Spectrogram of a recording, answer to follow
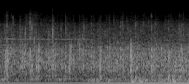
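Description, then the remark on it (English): Sustained applause from a large crowd during a recorded speech, coming just before the line 'Mr. Gorbachev, tear down this wall': a dense, steady wash of clapping at an even level throughout, with no voices rising above it. “And, it's a big line after this applause.”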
